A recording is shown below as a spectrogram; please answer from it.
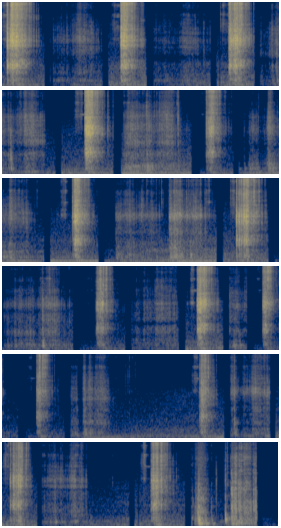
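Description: Hard-wax beads scooped with a metal spoon and tipped into the metal pot of a wax warmer, clattering in a dozen or so short rattles one to two seconds apart, with quieter scraping of the spoon through the beads between them.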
